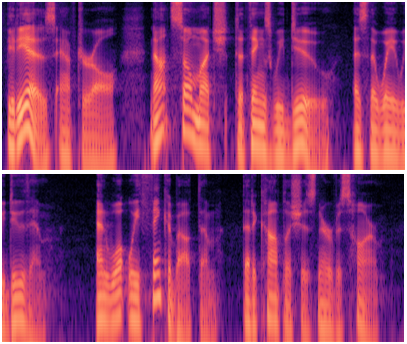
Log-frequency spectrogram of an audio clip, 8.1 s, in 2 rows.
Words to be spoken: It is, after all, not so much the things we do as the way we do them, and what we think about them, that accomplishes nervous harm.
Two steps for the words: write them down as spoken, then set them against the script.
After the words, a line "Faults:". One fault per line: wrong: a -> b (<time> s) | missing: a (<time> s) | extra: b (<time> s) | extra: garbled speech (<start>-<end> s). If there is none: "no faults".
It is, after all, not so much the things we do as the way we do them, and what we think about them, that accomplishes nervous harm.
Faults:
no faults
